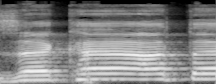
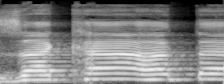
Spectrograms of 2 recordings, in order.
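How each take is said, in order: The two takes are said the same way.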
